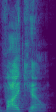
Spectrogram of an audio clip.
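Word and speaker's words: Viscount: this was like the the s's in silent the S is silent in this count Mike says it's like those who say repost as as repost as opposed to it's reposs v as in I Vice it's a the vi count VI countess uh okay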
